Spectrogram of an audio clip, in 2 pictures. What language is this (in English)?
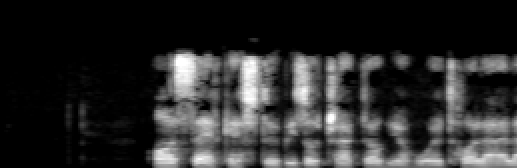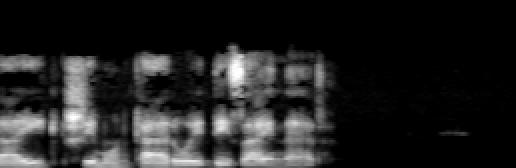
Hungarian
